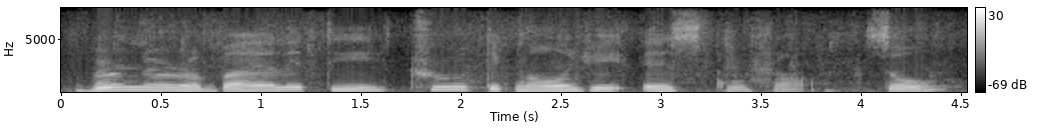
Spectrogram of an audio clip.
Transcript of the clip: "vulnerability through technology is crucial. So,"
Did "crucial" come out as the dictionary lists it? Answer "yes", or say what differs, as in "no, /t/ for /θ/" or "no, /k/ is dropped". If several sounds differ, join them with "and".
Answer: no, /ɹ/ is dropped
